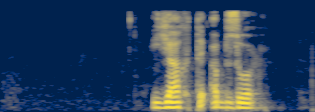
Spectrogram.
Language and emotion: Russian, neutral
